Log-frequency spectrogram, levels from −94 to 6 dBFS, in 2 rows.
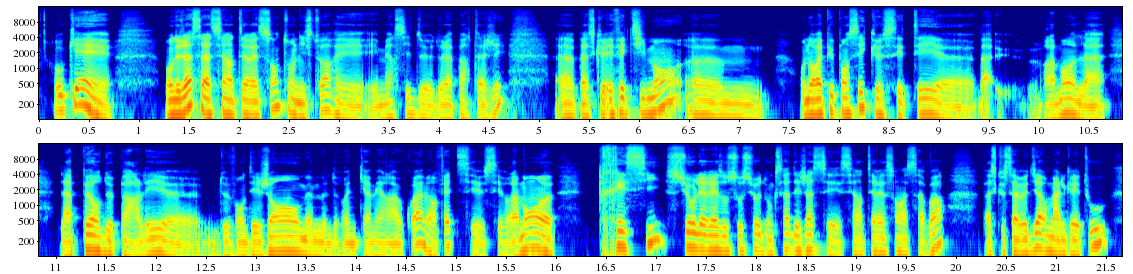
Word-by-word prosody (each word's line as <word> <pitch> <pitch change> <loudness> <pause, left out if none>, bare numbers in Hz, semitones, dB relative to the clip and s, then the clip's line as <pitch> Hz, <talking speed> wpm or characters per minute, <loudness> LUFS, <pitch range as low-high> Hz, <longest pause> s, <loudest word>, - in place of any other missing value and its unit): OK. 155 +7 +2 0.9
Bon 120 - +6
déjà 130 +10 +9
c'est - - +4
assez 125 +1 +3
intéressant 120 +7 +2
ton 140 -10 -2
histoire 130 +8 -1
et 95 -5 -2
et 90 - -6
merci 105 +5 -5
de 105 -6 -3
de 95 - -5
la 95 -1 -1
partager. 100 -1 -5 0.5
Heu, 105 -1 +1
parce 105 -1 -2
qu'effectivement, 130 - +1
hem, 105 -4 -1 0.4
on 115 - +2
aurait 125 +1 +8
pu 145 +2 -3
penser 135 +5 +1
que 135 -9 -2
c'était, 120 +1 -1
heu, 90 -4 -3
bah, - - -2 0.4
vraiment 115 +6 0
la 95 -3 -1 0.4
la 95 0 0
peur 135 -3 +3
de 110 -2 0
parler, 105 +4 -1
heu, 85 -4 -3
devant 95 0 -5
des 100 +1 -1
gens 120 +3 +3
ou - - +1
même 100 -4 -1
devant 90 0 -6
une 90 0 -3
caméra 90 -2 -4
ou - - -7
quoi, 185 - +1
mais - - 0
en - - -2
fait 160 +1 -4
c'est 95 -1 -7
c'est 90 +1 -8
vraiment, 130 +9 +3
heu, 110 - +2 0.4
précis 160 +7 -1
sur 155 -5 +2
les 140 - +6
réseaux 130 -1 +3
sociaux 130 +2 -3
donc 110 -3 -5
ça 140 0 -3
déjà 135 +1 0
c'est 110 -8 -5
c'est 105 +3 -7
intéressant 115 +3 -3
à - - -1
savoir 130 - -1 0.4
parce 100 -2 -4
que 110 - -8
ça 110 +1 +2
veut 110 - +3
dire, 145 +1 +4
malgré 105 -2 +2
tout, 175 +4 -1
115 Hz, 195 wpm, -25 LUFS, 100-130 Hz, 0.9 s, déjà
